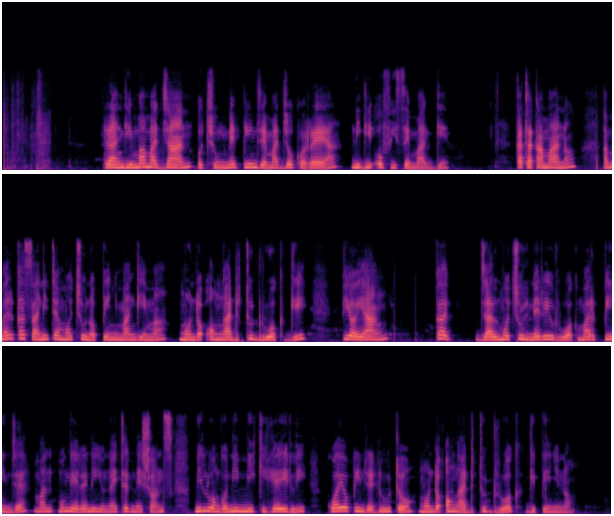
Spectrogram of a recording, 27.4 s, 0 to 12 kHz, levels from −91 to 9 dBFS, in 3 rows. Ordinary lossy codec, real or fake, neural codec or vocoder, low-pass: none; fake; codec, 16 kHz, 16 kbps, FunCodec, trained on LibriTTS, 50 frames a second; 7.2 kHz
